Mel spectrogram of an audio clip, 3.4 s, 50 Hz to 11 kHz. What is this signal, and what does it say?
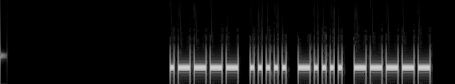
Morse code, heard as a keyed tone, about 40 wpm, 700 Hz. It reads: 1560
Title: Numbers - Contest Style - 4-Digit 40wpm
